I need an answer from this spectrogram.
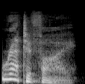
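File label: "ratify", British English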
